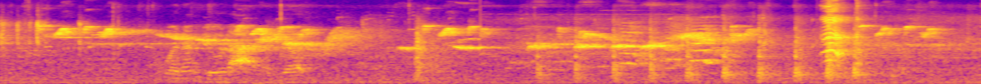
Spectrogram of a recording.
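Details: Chinese hwamei singing in a singing contest: loud, varied phrases of rapid whistled notes and slurred trills with quick pitch jumps, broken by short pauses, plus lower steady whistled notes and a faint background hum.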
